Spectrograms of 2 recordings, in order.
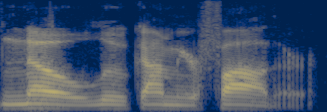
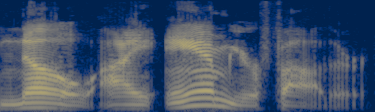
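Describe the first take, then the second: First: The word 'am' is not emphasized. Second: The word 'am' is emphasized.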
